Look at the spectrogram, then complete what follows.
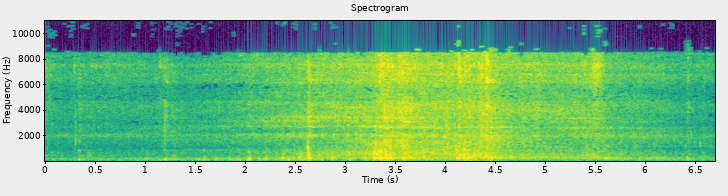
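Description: A ČD class 810 single-car diesel railbus passing over a level crossing. The engine and wheel noise swells to a peak about halfway through, with the wheels clacking over rail joints, then fades as it moves away.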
